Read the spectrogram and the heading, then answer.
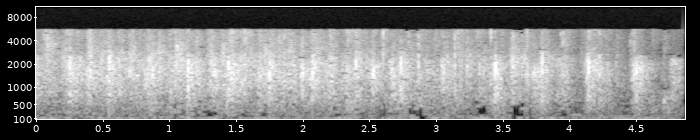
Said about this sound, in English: Do you believe it? Clap your hands if you believe it.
